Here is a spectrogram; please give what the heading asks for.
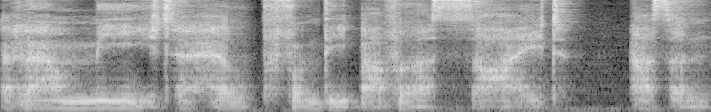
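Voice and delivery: hushed, close whisper. Voicing a figure who speaks in a player's ear: whispering voice in ear. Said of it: "a voice whispers in your ear".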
